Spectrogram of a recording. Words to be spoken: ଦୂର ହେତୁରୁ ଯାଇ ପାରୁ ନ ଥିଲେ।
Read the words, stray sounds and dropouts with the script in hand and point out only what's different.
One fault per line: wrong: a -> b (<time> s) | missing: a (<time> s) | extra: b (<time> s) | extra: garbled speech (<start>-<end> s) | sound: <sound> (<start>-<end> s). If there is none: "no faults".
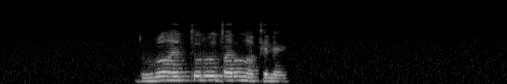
missing: ଯାଇ (2.2 s)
